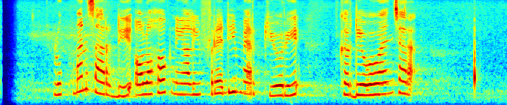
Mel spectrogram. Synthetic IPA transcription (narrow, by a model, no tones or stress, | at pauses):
luk̚mansardiʔɔlɔhɔk̚niŋalifɾɛdimɛrkuɾikɨrdiwawaɲt͡ʃaɾa̰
